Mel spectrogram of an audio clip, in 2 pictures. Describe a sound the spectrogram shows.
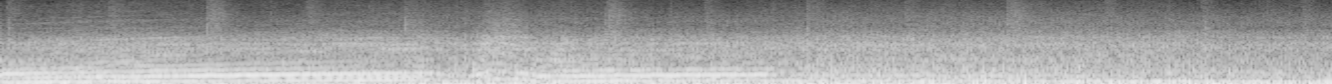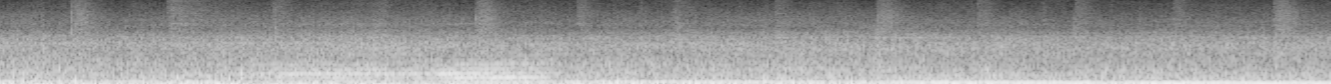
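A motorcycle engine hums and revs, rising and falling in pitch as the bike rides along.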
